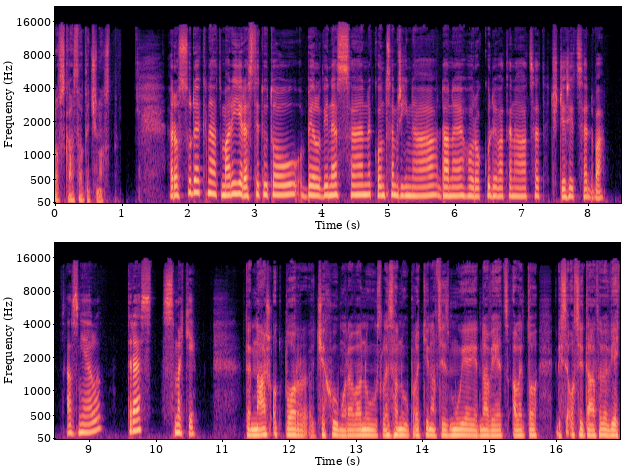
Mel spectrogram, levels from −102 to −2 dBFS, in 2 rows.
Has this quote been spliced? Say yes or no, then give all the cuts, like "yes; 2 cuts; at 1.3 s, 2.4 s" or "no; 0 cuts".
yes; 1 cut; at 11.3 s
